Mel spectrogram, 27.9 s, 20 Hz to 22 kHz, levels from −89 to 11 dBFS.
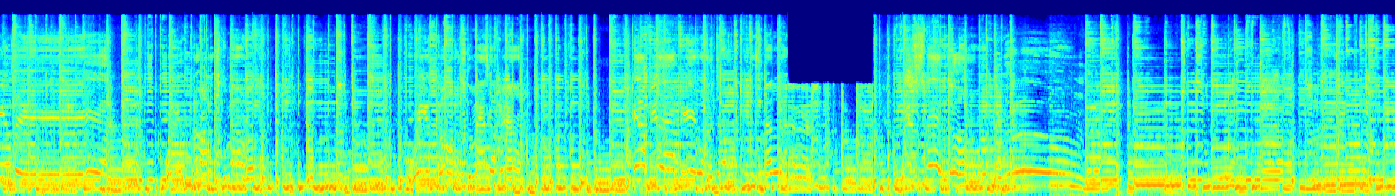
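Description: An input switched to a poorer device runs from 15.75 to 17.48 s in this audio. After a brief gap of about 20 ms, the sound turns dull and boxy, with nothing above 3.8 kHz. It is also about 5 dB quieter and carries a faint new background noise roughly 45 dB below the signal. The likely cause is the system moving its input to another, narrower-band microphone or a headset call profile before returning to the original at 17.48 s.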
